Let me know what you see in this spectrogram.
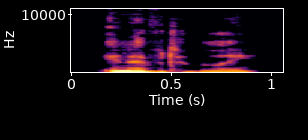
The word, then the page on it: inevitably: Australian English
